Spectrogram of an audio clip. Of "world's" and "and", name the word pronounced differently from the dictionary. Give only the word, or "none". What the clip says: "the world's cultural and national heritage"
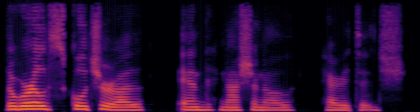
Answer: world's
